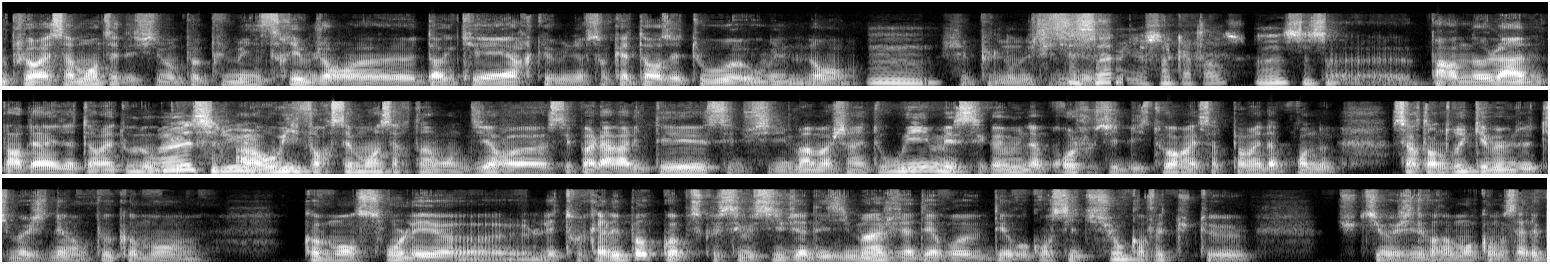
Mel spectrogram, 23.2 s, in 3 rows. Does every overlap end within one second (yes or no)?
yes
